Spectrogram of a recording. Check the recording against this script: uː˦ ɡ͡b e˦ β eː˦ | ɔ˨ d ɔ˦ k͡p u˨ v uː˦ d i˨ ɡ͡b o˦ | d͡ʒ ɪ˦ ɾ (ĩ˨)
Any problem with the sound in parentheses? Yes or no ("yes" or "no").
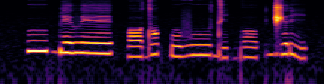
yes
